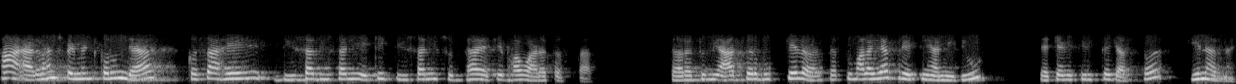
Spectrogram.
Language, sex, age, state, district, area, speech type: Marathi, female, 45-60, Maharashtra, Wardha, urban, conversation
